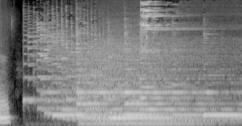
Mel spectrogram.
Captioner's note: mystical sounds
